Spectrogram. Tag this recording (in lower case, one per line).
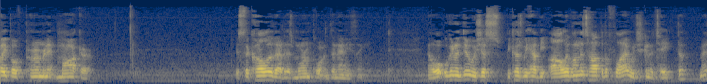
speech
